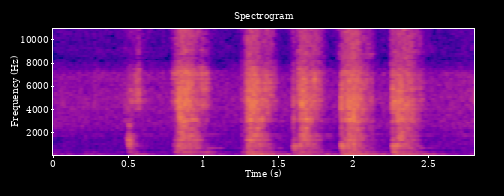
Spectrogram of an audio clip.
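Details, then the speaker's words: Craftsman riding mower with loud hydro transmission and broken transmission fan, pulley turned by hand (the one with the new belt is quiet): short, rough, dry rasping scrapes about two a second. Suspected worn, gritty pulley bearing; grinding when turned by hand. "this one get this build out of the way that don't sound too good"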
